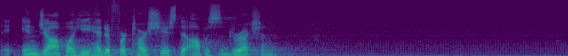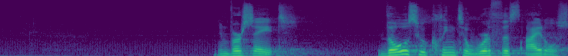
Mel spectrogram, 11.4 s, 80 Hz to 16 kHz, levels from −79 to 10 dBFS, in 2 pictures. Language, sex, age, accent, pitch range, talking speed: English, male, 40-59, American, 95-135 Hz, 95 wpm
